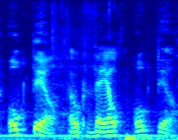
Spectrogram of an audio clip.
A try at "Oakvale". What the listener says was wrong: Vale with a V. Dale sounds like a bad hick farmer name.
